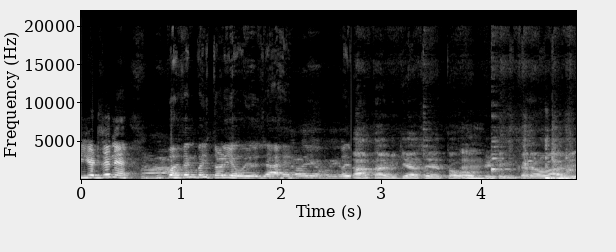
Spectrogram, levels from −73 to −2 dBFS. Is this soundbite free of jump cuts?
no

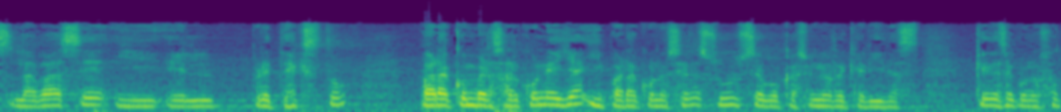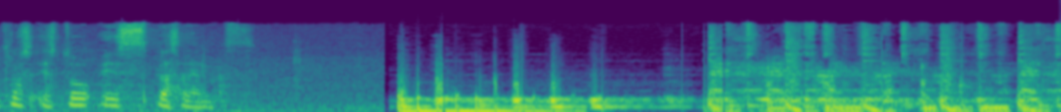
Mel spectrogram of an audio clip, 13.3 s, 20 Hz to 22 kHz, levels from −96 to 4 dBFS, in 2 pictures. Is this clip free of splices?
yes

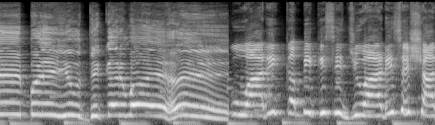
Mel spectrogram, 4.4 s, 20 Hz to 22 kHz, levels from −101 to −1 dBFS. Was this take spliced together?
no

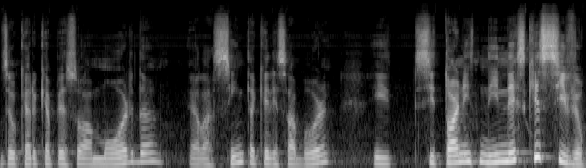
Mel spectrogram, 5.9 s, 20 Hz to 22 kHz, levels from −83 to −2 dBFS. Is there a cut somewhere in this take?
no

